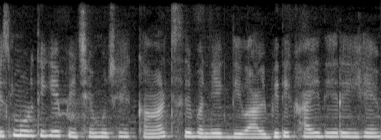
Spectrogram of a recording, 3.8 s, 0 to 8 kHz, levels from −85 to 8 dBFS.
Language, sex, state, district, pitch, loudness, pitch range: Hindi, female, Chhattisgarh, Bastar, 220 Hz, -14 LUFS, 210-225 Hz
